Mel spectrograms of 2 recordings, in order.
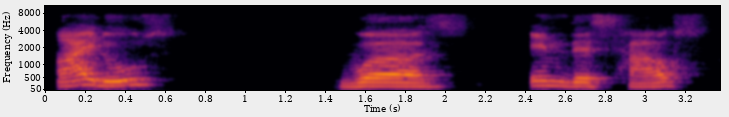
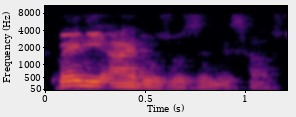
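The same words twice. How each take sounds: First: Slowly, word by word, loud on idols; slow, careful reading. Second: Said in the usual way. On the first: Shown as a demonstration. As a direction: spell out the translation slowly for the students.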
